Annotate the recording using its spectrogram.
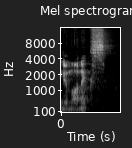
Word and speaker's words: mnemonic: So only boring astronomers find gratitude knowing mnemonics. – I don't like that one because mnemonic starts with an M, but it's pronounced with an N.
